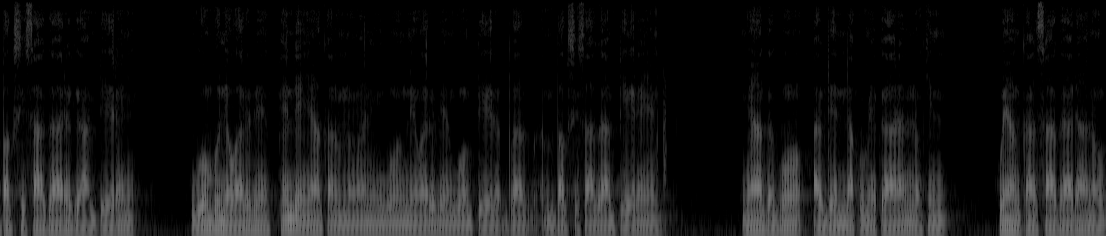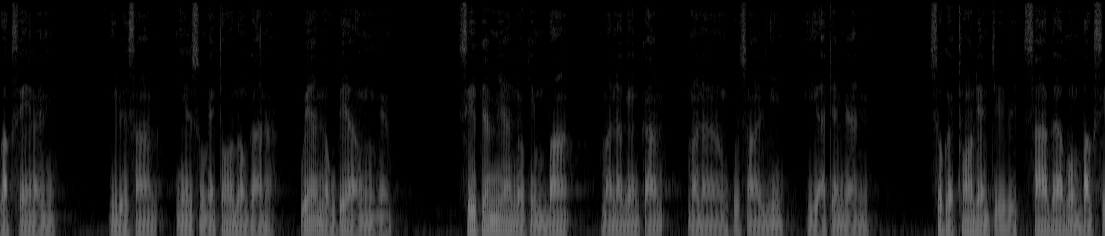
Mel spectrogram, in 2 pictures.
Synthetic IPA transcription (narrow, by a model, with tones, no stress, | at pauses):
ba˦ksi˨sa˦ɡa˦ɾe˦ɡa˨mpe˨ɾe˦ni˨ | ɡo˦m˦bu˦ne˨wa˨ɾi˦be˦nfe˦nde˨ja˦ka˦nu˨no˨ma˦ni˦ɡo˦ne˨wa˨ɾi˦be˦nɡo˦pe˨ɾa˨ba˦ksi˨sa˦ɡa˦˨mpe˨ɾe˦je˨n | ja˦ɡa˨ɡo˦a˨de˨nna˦ku˨me˦ka˨ɾa˦n˦no˨ki˦n | we˦ja˦nka˨˦nsa˦ɡa˦da˦no˨va˦kse˦na˨ni˦ | i˦be˨sa˦nje˦nsu˨me˦tõ˦do˨ŋka˨˦na˨ | we˦a˦nːo˨kbe˦a˨nu˦˨je˦m | se˦pe˦mi˦ja˦nːo˨ki˦nbã˦n | ma˨na˨ɡe˦nka˨˦n | ma˨na˦ɡa˦ŋ˨ku˨sã˦li˦ni˦ja˨te˦mi˨a˨˦ni˦ | so˦ke˨tõ˦de˦˨ntḛ˨be˦sa˦ɡa˦bo˦m˨ba˦kse˨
